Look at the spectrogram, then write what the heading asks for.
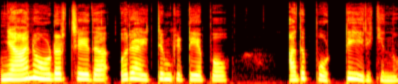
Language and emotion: Malayalam, sad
